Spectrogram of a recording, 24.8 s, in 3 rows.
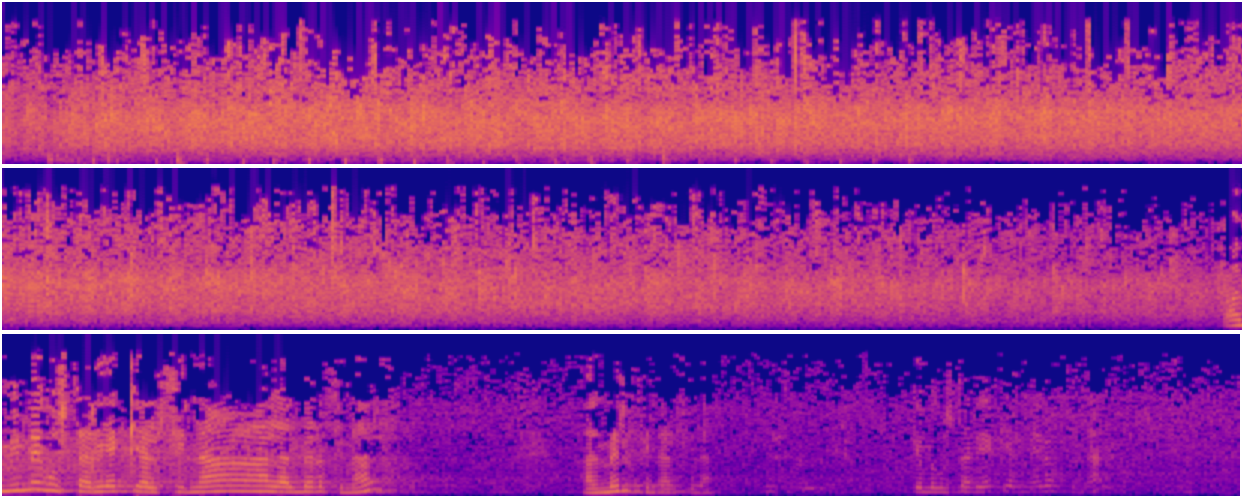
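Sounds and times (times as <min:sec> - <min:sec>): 
audience applause: 0:00.0 - 0:16.5
speech: 0:16.5 - 0:19.2, 0:20.4 - 0:21.4, 0:22.6 - 0:24.0.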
